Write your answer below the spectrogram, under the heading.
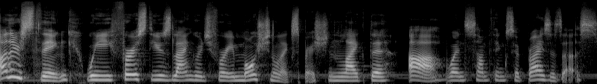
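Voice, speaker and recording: Speaking with a non-native accent, a woman keeps a medium pitch and fairly even intonation. She goes at a moderate pace with hardly any pauses. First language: not English. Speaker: educational youtuber. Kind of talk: reading a script with asides. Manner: halting.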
